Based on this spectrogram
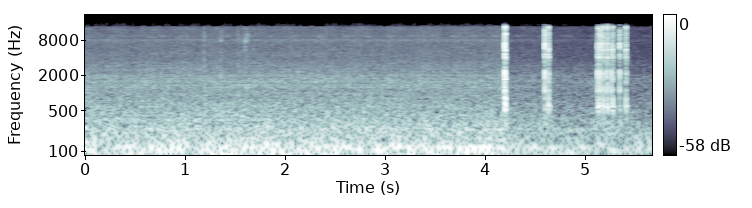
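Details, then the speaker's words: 1995 Mazda 626 2.0 with code 332 (insufficient EGR flow), EGR system solenoid powered directly: quiet background, then sharp single clicks each time power is applied; solenoid switching normally. "hear it so that one's working unless I just fried it"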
